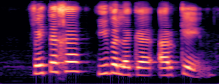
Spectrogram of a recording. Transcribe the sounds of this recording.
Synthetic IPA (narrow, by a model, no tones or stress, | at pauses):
vɛtəχəɦivələkəærkɛn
